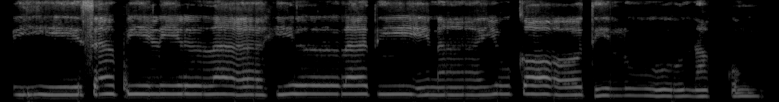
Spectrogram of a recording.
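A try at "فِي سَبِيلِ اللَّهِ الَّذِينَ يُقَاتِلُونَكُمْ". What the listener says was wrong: Nah, di sini nunnya nggak boleh panjang. Yuqatilunakum karena fathah nggak ada alifnya. Fi sabilillahil ladzina yuqatilunakum. Nah, yuqatilunakum jangan nakum.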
